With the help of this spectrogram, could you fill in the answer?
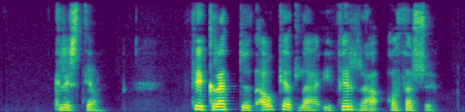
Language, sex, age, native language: Icelandic, female, 40-49, Icelandic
